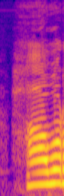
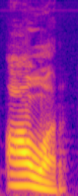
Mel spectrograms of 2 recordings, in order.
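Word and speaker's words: hour: देखते हैं last point H ओ यू आर तो इसे हावर नहीं पढ़ेंगे इसे पढ़ेंगे दोस्तों आवर एच का ह नहीं होता है।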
